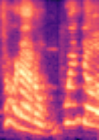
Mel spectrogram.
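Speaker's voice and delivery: high, strange voice in disbelief; mock incredulous. Imagining someone's urge, high mock disbelief. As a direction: say it like an absurd idea. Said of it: "and you're like".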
